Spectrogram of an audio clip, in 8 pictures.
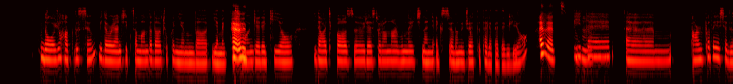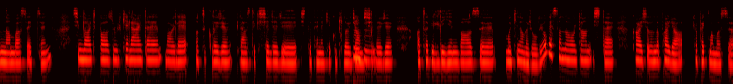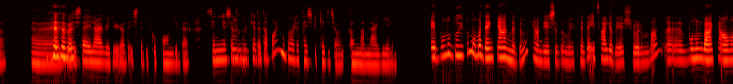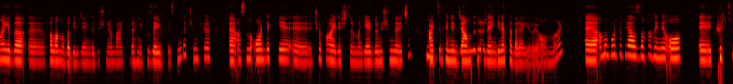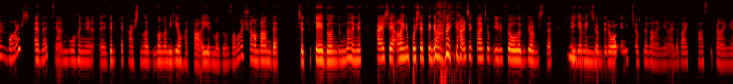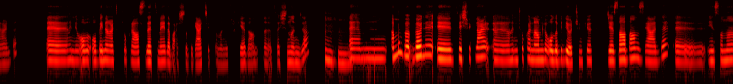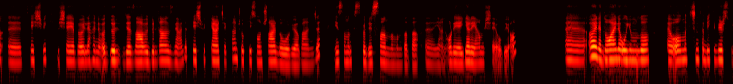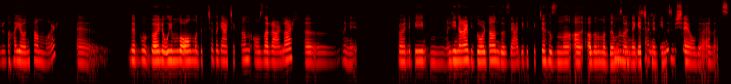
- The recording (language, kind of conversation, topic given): Turkish, podcast, Plastik atıkları azaltmak için neler önerirsiniz?
- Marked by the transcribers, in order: tapping; other background noise; laughing while speaking: "Evet"; "karşılanabiliyor" said as "karşınalanabiliyor"; laughing while speaking: "görmek"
